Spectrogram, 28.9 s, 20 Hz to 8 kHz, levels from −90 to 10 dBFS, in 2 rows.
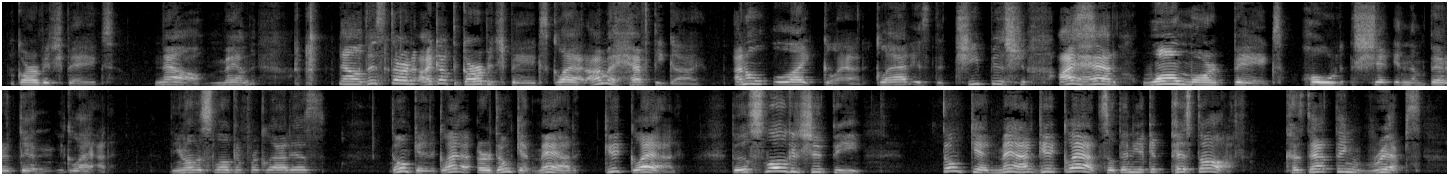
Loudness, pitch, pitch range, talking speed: -24 LUFS, 265 Hz, 225-360 Hz, 150 wpm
